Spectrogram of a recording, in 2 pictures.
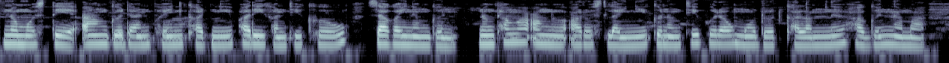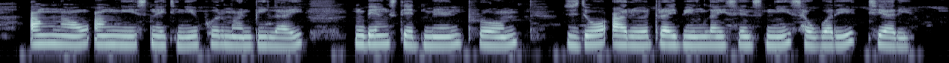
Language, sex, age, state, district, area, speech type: Bodo, female, 18-30, Assam, Kokrajhar, rural, read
